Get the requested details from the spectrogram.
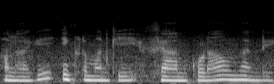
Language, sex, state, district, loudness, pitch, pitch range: Telugu, male, Andhra Pradesh, Annamaya, -16 LUFS, 195 Hz, 185-210 Hz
